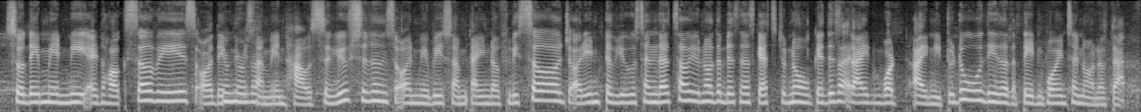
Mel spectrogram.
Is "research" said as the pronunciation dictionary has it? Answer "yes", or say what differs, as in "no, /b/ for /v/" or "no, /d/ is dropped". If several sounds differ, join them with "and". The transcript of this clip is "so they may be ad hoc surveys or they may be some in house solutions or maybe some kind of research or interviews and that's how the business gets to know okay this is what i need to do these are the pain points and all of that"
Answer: yes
